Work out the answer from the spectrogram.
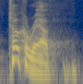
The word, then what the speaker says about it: Tokarev: this name is if is not pronounced the way we would pronounce it here in the United States but it's pronounced Tokarev my crewmate was a Russian Air Force Colonel Valerie Ivanovich Tokarev he wrote the Russian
